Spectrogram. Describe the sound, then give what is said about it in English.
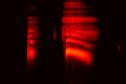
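A voice imitates an audience gasp in a movie theater: a short sharp intake followed by a longer, drawn-out breathy vocal gasp with a falling pitch, moderately loud, no other talk. “I do remember this being like a gasp in the theater.”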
